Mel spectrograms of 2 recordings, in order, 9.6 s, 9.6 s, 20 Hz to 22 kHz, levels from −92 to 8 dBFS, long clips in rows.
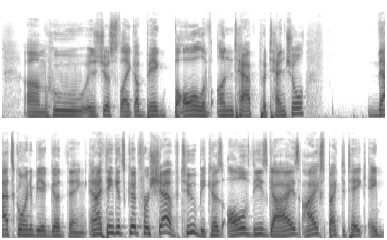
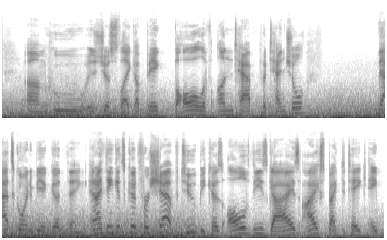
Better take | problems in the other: first | low rumble; loud; throughout; 9 dB below the speech

